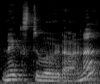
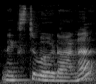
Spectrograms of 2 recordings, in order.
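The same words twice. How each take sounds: No difference in how they are said.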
